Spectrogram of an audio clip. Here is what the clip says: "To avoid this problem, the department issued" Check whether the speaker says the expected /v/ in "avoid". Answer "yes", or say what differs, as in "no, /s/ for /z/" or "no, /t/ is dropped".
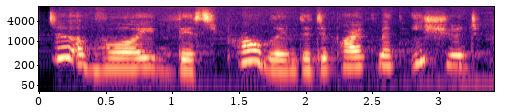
yes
